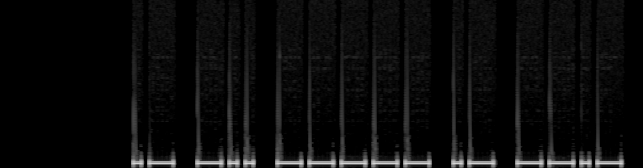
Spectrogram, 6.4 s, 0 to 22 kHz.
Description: Morse code, heard as a keyed tone, about 18 wpm, 700 Hz. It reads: AD0AQ
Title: Speed Racing - USA 2x2 Call Signs 15wpm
